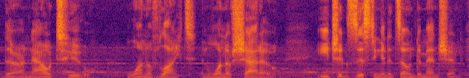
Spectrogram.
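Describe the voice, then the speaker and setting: Solemn male alien sentinel, read by a man: slow, formal, low-pitched, over game music. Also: steady tone, a bit bright. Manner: slow, measured, grave delivery.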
